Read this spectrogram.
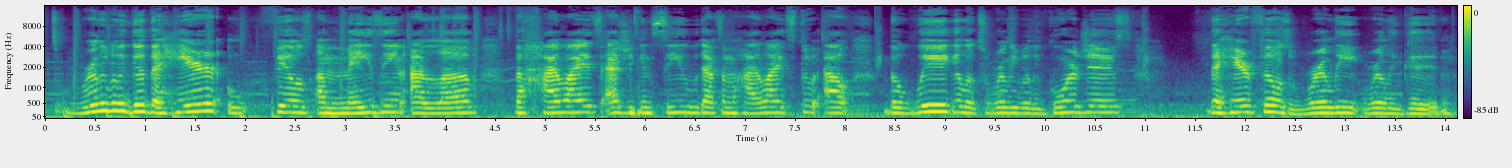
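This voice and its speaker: A woman's voice: fairly low pitch, steady tone, measured pace, faint music behind. A woman hosting a beauty vlog, talking casually and directly to viewers in an informal, chatty review style. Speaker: beauty vlogger and host.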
